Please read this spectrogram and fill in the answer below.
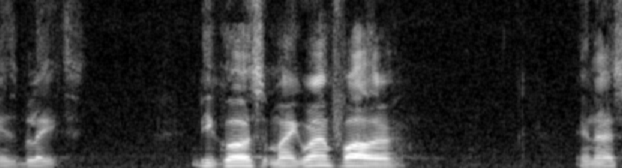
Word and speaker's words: Blades: My father's father is English, and that's where Blades comes from.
